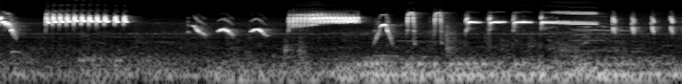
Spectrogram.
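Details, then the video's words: Asian pied starling song used as a training recording to teach other starlings to sing: a varied run of harsh buzzy bursts, rising and falling whistled slurs, short sharp notes and a steady high whistle, over faint low hum. "Masteran Jalak Suren Pemula Biar Gacor Dan Banyak Isian"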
